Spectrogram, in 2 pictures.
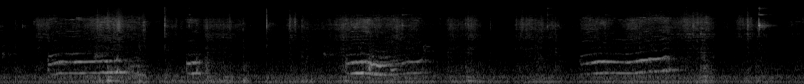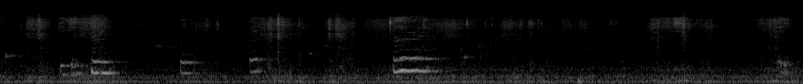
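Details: Toy Manchester Terrier named Mindy having her back rubbed with a backscratcher gives soft, tonal, harmonic whining moans that rise and fall, repeating roughly every two seconds, with faint rustling between them.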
